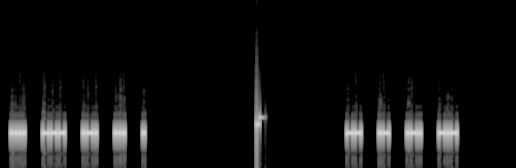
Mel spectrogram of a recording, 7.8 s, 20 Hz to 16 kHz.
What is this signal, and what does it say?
Morse code, heard as a keyed tone, about 40 wpm, spaced as for 23 wpm, 700 Hz. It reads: HORSE MARK
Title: 3x Character Spacing - Top 300 Words - 40wpm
